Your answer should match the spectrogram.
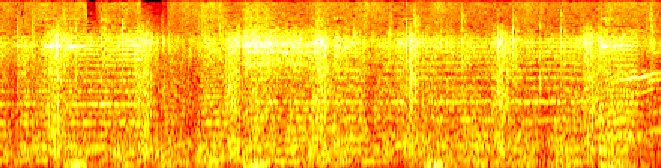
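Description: Military band playing a march, with a regular beat of low thumps under the sustained brass tones.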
